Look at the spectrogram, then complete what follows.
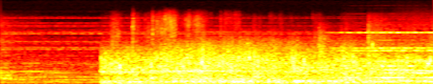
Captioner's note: rumbling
